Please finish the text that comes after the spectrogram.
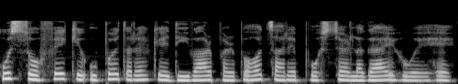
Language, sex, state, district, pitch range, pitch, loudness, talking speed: Hindi, female, Arunachal Pradesh, Papum Pare, 190-215 Hz, 200 Hz, -15 LUFS, 180 wpm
